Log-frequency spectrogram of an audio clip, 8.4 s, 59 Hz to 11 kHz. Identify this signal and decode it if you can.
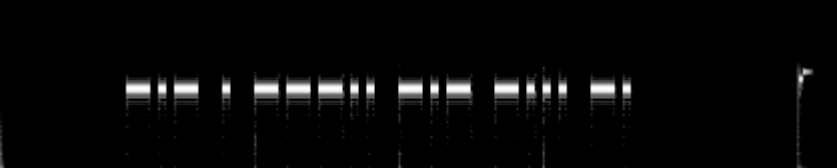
Morse code, heard as a keyed tone, about 15 wpm, 700 Hz. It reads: KE8KBN
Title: USA Call Signs - 6x Character Spacing - 15wpm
